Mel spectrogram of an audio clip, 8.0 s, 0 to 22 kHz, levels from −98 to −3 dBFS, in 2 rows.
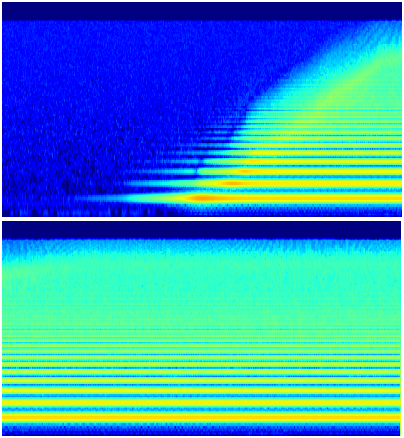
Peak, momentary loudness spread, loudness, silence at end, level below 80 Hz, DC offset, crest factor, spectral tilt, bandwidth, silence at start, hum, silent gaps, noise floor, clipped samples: -14 dBFS; 2 LU; -30 LUFS; 0 s; under -90 dBFS; under 0.1%; 18 dB; 0 dB/octave; 16 kHz; 1.5 s; none; none; -65 dBFS; under 0.1%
